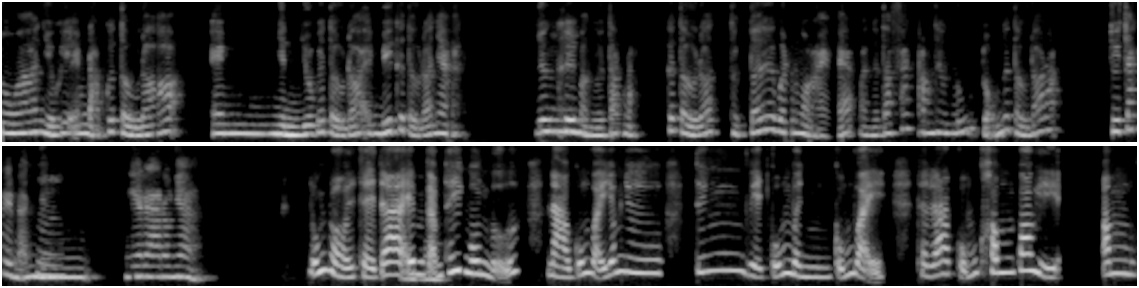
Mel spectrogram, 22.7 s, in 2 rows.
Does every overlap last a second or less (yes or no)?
yes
